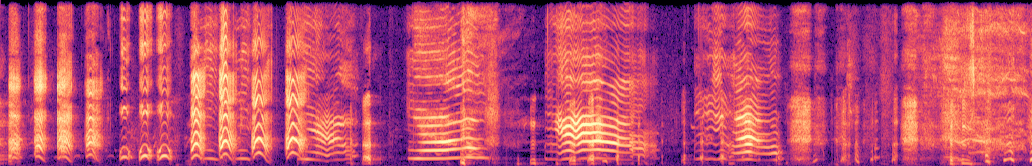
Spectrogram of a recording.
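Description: Toy monkey and toy cat sounds trade back and forth: a run of rapid, chattering electronic squeaks, then longer wavering meows and wails, loud with brief pauses between bursts.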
